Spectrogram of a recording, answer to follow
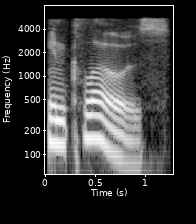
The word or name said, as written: inclose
